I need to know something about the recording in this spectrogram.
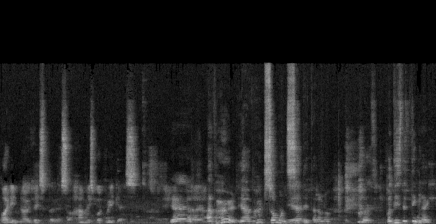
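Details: Adult male who has stammered since about age six, with severity varying from day to day; stammering.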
